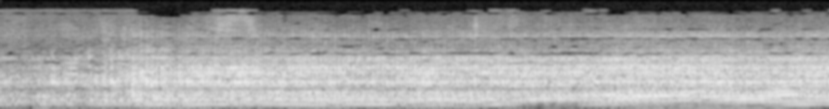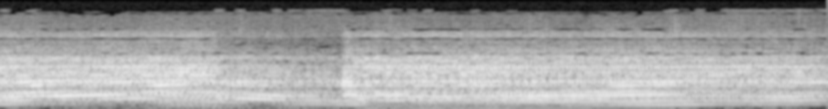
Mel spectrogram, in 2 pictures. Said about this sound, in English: All right, now get the car started.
